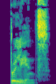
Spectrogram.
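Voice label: "brilliance", British English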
